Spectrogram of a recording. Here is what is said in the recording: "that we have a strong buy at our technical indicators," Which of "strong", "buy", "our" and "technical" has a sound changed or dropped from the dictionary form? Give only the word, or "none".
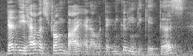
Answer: our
